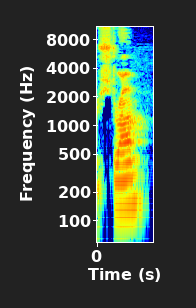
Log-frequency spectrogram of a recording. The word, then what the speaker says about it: Strohm: Strom. Is that how you pronounce it? Last name? Strohm. Yeah. Strom. Strohm comes out Strom. It's German.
